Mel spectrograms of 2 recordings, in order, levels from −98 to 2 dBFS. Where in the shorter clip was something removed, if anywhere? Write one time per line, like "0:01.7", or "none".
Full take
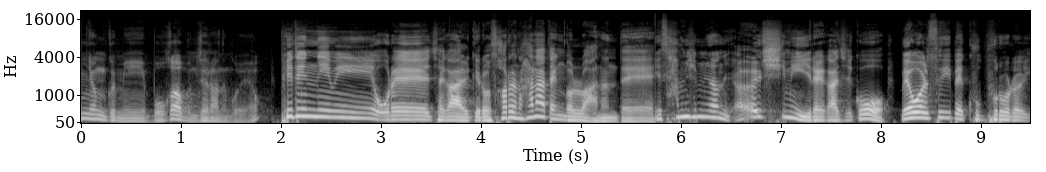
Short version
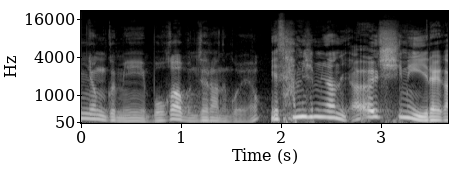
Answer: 0:01.8

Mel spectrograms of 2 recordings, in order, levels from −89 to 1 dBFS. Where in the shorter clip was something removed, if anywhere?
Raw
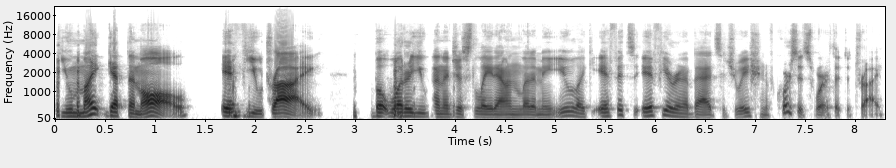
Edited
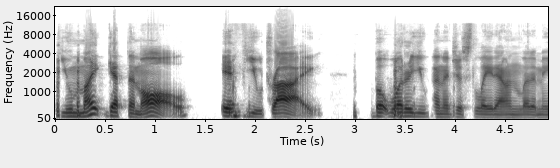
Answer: none

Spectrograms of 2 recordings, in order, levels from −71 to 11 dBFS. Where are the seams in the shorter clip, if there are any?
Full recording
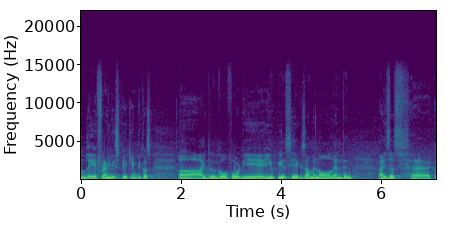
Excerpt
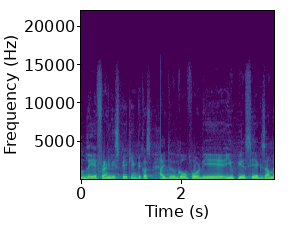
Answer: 0:01.6

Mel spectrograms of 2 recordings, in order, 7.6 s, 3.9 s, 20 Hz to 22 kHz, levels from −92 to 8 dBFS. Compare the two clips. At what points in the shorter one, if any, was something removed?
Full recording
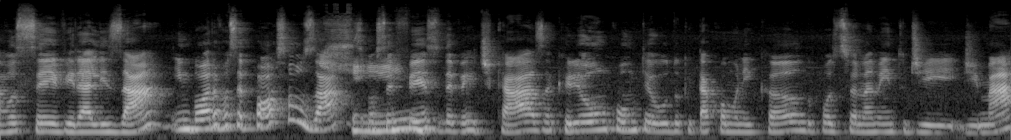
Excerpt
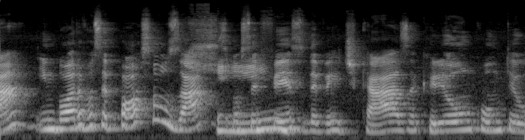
none

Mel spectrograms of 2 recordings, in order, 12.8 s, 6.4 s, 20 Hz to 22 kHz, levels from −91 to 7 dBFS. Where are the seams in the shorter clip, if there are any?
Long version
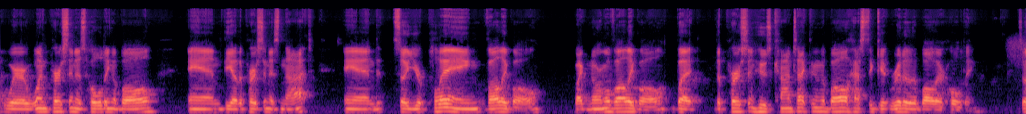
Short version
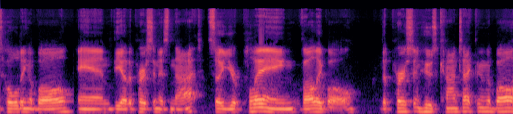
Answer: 0:00.9
0:02.5
0:04.7

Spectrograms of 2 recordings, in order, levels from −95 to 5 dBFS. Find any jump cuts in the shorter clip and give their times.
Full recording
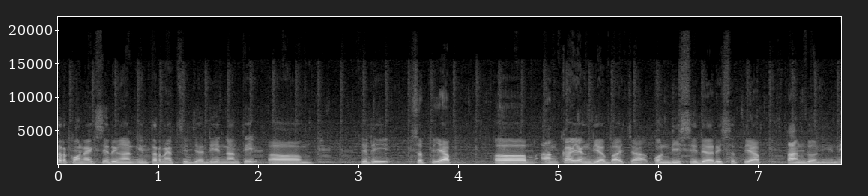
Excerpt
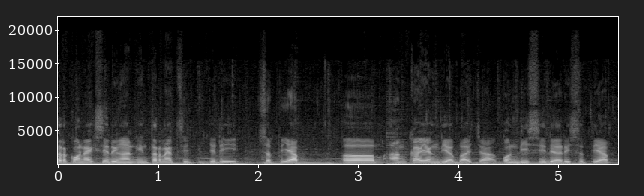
0:01.3

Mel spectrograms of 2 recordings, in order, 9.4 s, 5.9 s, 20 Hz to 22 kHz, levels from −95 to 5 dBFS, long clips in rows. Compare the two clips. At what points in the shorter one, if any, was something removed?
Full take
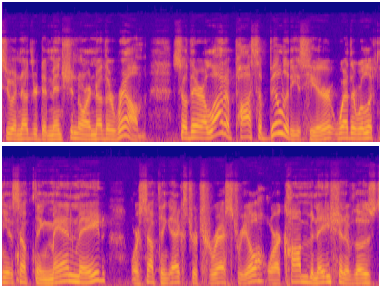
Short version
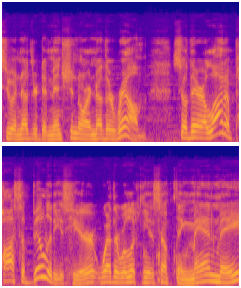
none

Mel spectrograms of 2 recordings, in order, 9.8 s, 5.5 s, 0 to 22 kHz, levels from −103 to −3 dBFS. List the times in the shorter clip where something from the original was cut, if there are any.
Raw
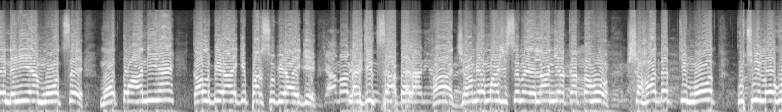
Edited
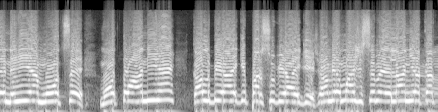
0:04.0

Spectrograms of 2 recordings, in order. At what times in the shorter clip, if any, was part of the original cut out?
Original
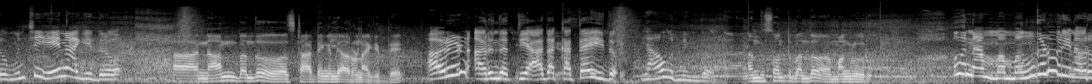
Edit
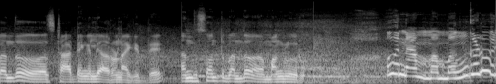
0:01.7

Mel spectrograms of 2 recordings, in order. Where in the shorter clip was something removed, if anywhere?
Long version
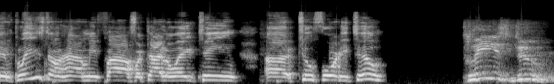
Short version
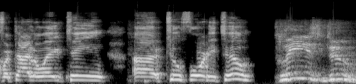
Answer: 0:02.6

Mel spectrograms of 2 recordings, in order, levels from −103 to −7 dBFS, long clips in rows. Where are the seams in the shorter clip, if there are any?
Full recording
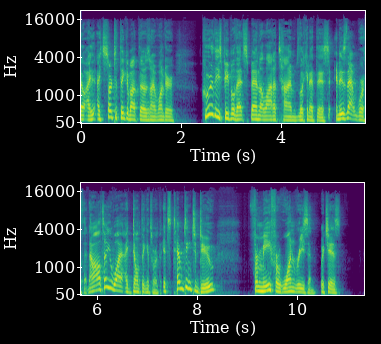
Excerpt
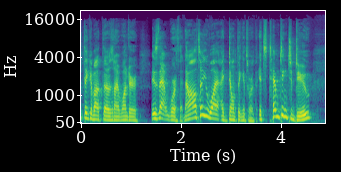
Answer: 0:01.4

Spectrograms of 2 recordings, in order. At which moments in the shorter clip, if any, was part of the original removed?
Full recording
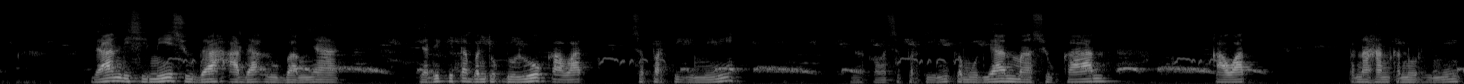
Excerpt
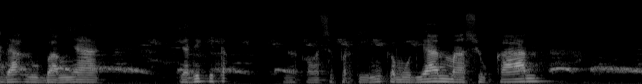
0:02.2

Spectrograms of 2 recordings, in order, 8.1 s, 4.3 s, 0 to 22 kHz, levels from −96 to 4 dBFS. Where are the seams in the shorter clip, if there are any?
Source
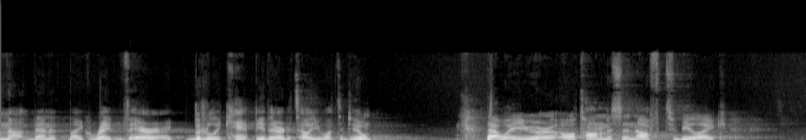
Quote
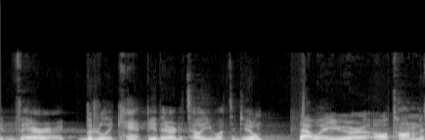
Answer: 0:02.8

